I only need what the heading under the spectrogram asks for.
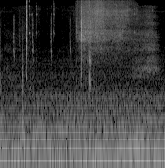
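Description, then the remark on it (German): A car drives along, turning right, with a steady low engine rumble, while small metallic jingles, like swaying keys, tinkle intermittently over it. No one speaks. “So, ich muss jetzt ausnahmsweise mal hier rechts abbiegen, weil unten mal wieder die Straße gesperrt ist, diese Vollidioten.”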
